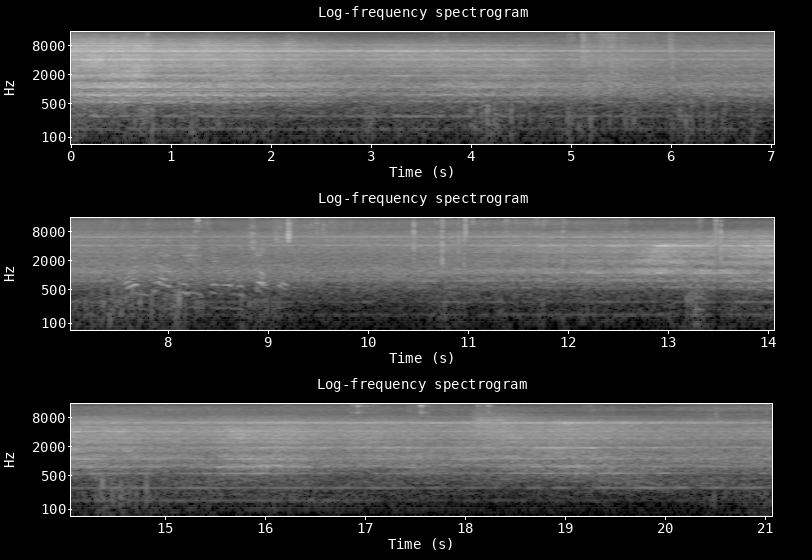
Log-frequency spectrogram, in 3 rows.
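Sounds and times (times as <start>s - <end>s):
jet engines whining: 0.0s - 21.0s.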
